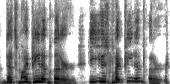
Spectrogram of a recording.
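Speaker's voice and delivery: a hint of a kid tattling, pitch up; lightly voiced child protesting her peanut butter; indignant little girl. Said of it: "And the little girl's down there".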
